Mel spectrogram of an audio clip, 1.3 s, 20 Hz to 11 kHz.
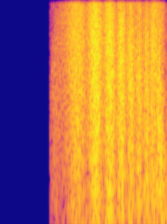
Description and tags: Retro video game sfx - Spinning toss
A good sound for some kind of attack
8-bit, arcade, atari, bfxr, chip, chipsound, game, labchirp, lo-fi, retro, video-game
